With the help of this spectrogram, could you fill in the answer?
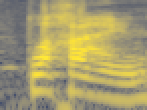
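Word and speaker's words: L'chaim: I'm gonna try not to butcher the name of the song. I think it's Lechaim? Lechaim? Lechaim.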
